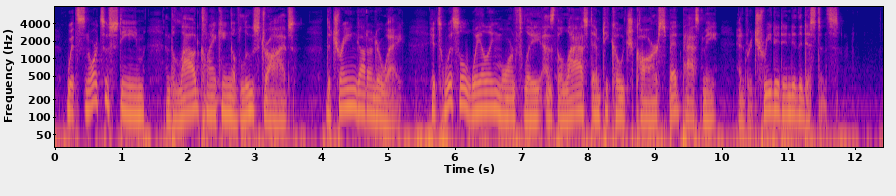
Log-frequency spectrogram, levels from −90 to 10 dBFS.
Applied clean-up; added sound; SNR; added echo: none; none; none; none.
